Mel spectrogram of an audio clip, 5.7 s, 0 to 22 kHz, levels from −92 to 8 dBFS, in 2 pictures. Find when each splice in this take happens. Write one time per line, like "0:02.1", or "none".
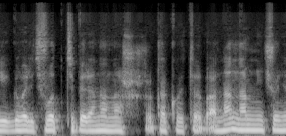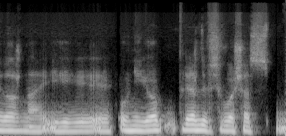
none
